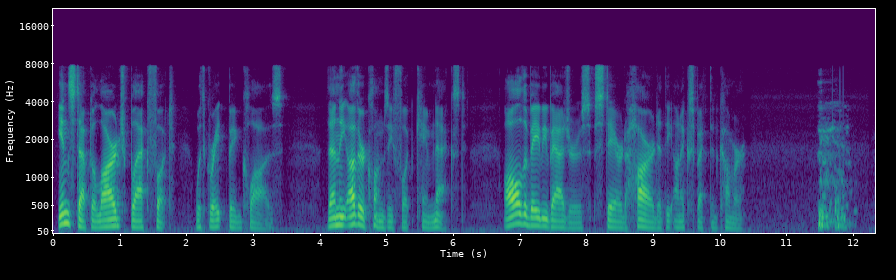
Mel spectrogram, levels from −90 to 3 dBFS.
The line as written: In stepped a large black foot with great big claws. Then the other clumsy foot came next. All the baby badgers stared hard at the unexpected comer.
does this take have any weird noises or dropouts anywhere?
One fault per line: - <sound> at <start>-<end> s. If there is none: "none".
- sigh at 11.5-12.1 s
